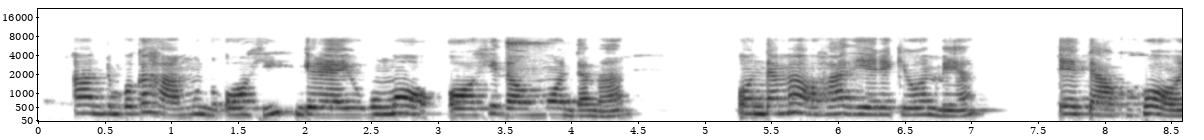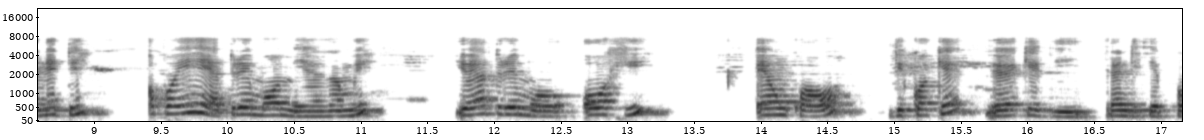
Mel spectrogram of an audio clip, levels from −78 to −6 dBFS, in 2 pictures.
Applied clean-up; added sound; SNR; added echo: none; Tambourine; 14 dB; none.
